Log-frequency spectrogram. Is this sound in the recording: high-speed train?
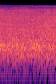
yes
